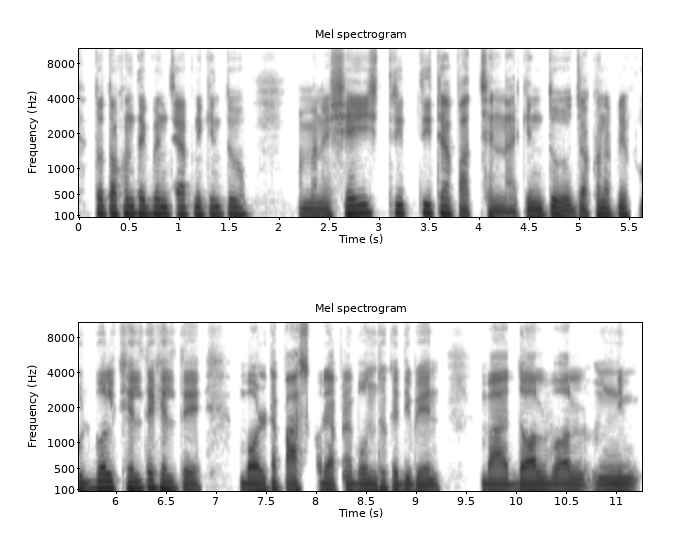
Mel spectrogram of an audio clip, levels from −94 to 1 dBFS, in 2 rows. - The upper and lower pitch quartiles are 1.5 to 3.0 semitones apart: No, average, 3.7 semitones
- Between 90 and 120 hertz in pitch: Yes, low, 115 Hz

